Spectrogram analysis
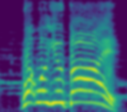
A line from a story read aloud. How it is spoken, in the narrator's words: someone yelled out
